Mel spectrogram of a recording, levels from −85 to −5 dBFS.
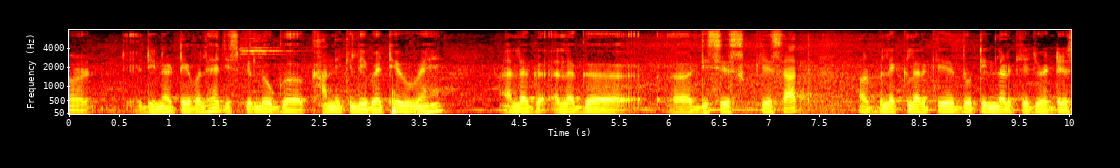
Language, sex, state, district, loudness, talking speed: Hindi, male, Jharkhand, Sahebganj, -21 LUFS, 180 wpm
